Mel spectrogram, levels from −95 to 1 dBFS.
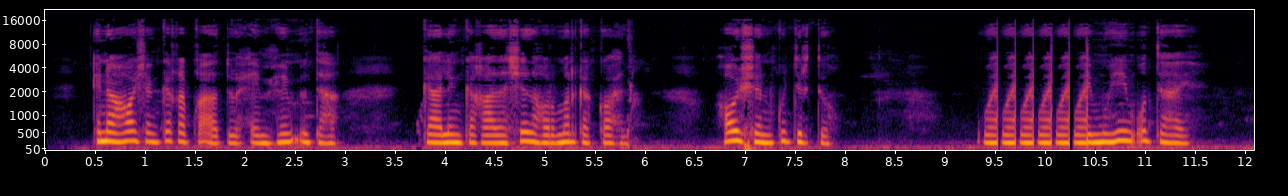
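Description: A speech recording with two brief glitches, at 3.70 to 3.78 s and 5.81 to 5.88 s, where the sound jumps ahead, likely a broken MP3 bit reservoir, with cut frames fitting a 26.1 ms frame size. From 9.52 to 10.42 s, a 0.18 s fragment stutters five times with short mutes before "muhiim utahay", the skipping effect of a CD stuck on one turn.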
